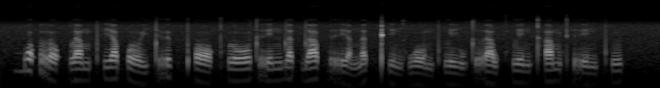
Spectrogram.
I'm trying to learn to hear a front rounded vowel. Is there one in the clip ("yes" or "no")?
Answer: no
